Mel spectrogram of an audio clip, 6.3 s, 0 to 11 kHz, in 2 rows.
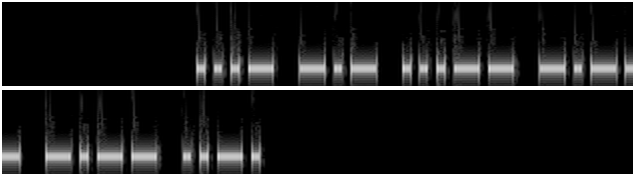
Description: Morse code, heard as a keyed tone, about 27 wpm, 700 Hz. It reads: VK3YYF
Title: DXCC-100 Call Signs - 6 Characters - 28wpm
